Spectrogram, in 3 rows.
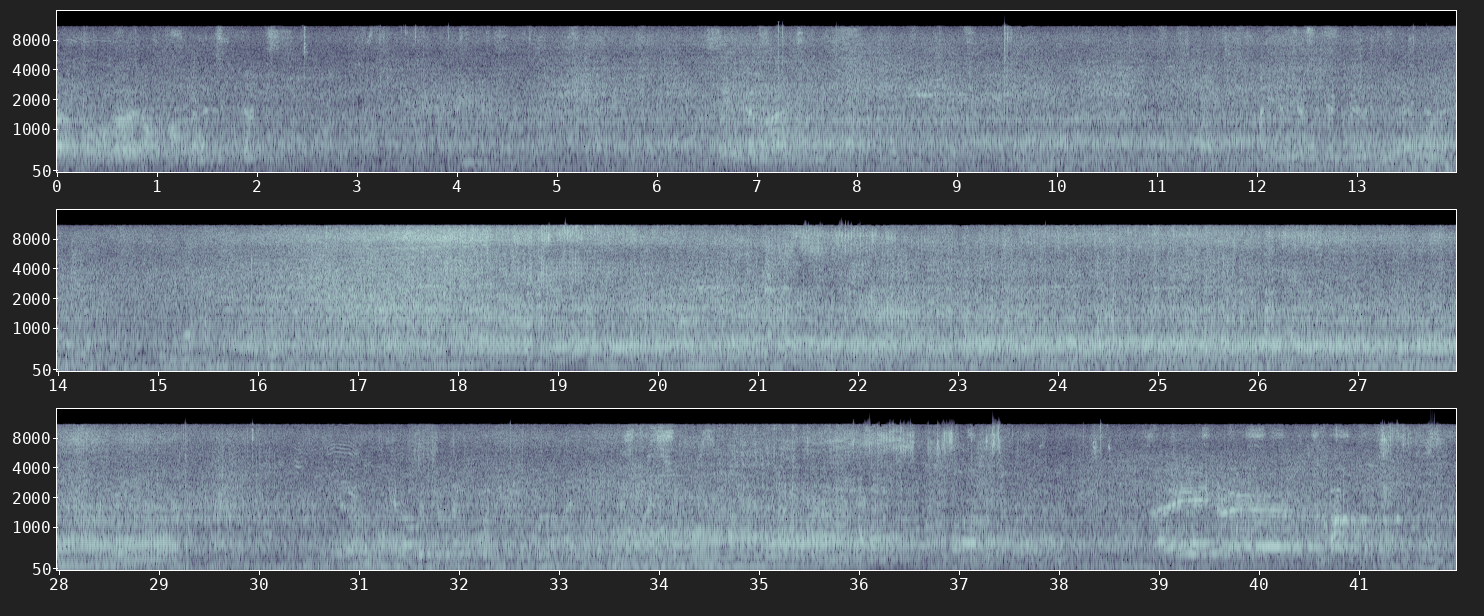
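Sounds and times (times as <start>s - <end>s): race car engines running hard: 0.0s - 41.9s.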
